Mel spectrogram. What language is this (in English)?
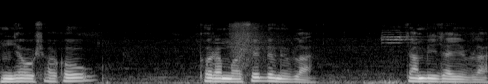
Bodo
